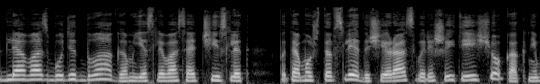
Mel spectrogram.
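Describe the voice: The pitch variation is ordinary in this plain reading aloud.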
